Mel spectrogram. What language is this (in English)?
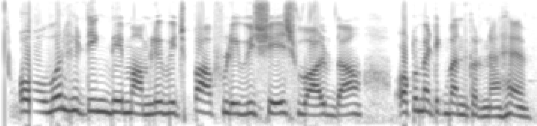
Punjabi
